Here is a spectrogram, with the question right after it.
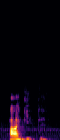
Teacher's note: o G é sempre duro, como em gato, guerra, mesmo diante de E e de I.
